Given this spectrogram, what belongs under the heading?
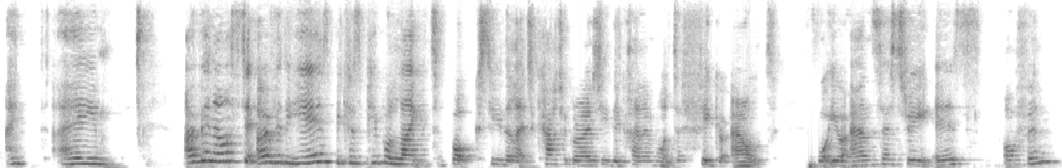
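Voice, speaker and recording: A middle-aged English woman speaking on a panel, candid and measured as she reflects. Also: on the high side. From England. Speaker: panelist, community organiser. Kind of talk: panel discussion. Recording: echoey room.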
